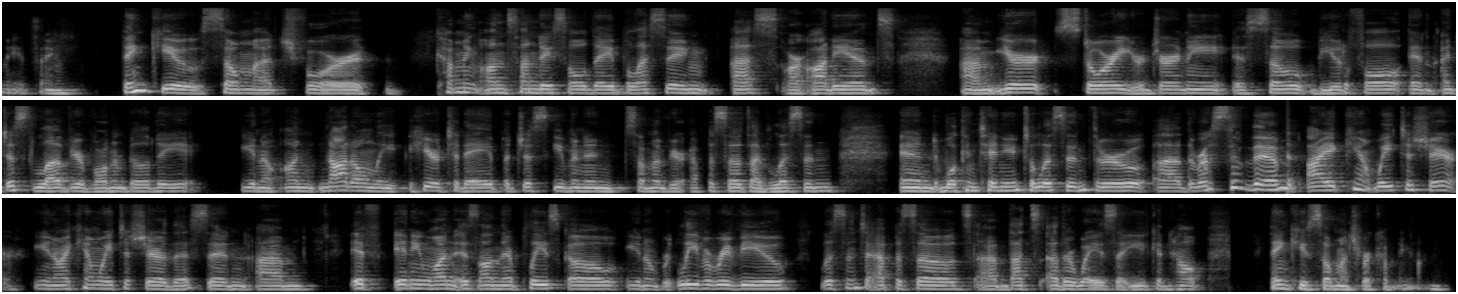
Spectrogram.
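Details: Adult woman speaking; no speech disorder.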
